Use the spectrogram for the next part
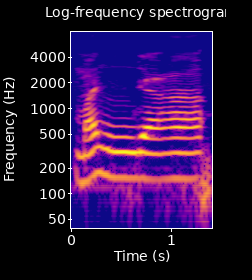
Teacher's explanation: Lalu kemudian ifa terjadi pada kata manja, nun mati bertemu dengan huruf ikhfa, dibaca samar dengan mendengung pada huruf nun sebelum bertemu dengan ja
